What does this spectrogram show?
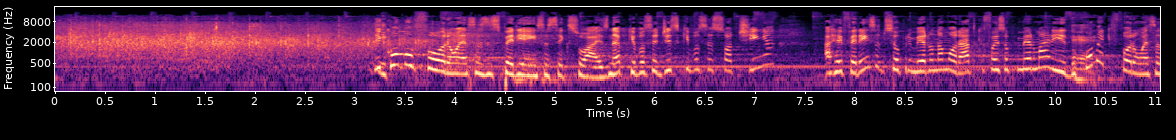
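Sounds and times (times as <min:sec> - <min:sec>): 
applause: 0:00.0 - 0:04.3
speech: 0:03.2 - 0:11.0.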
